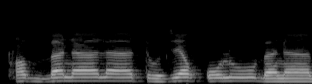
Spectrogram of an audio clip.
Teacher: Rabbana la tuzigh qulubana ba'da idh hadaitana wa hab lana. Ya, ghainnya dia tidak terlalu tebal atau disebut sebagai tafkhim nisbi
